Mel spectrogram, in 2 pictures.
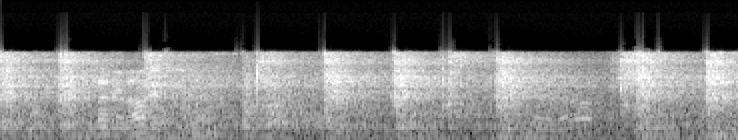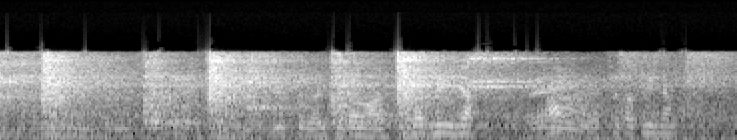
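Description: A machine runs with a loud, rhythmic whooshing and clattering.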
